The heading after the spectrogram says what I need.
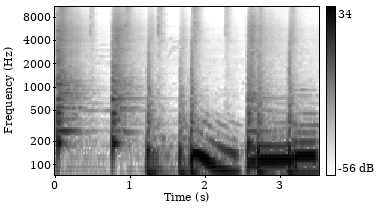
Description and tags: beryllium-loop-drum
live drum and a bass doing a loop-able riff
bass, drum, loop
